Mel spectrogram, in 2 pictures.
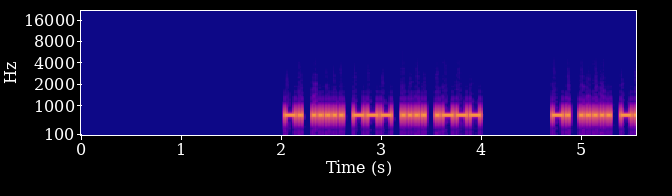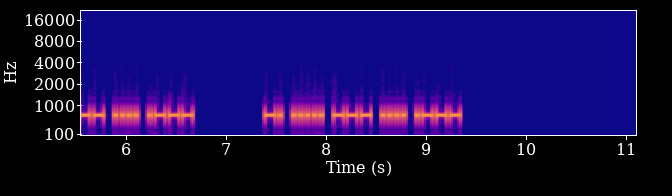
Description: Morse code, heard as a keyed tone, about 34 wpm, 700 Hz. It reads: N5OHJ N5OHJ N5OHJ
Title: USA Call Signs - 5 Characters - Repeated 3x - 35wpm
